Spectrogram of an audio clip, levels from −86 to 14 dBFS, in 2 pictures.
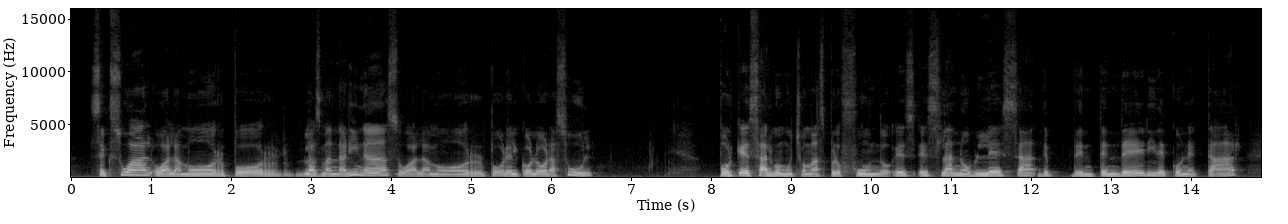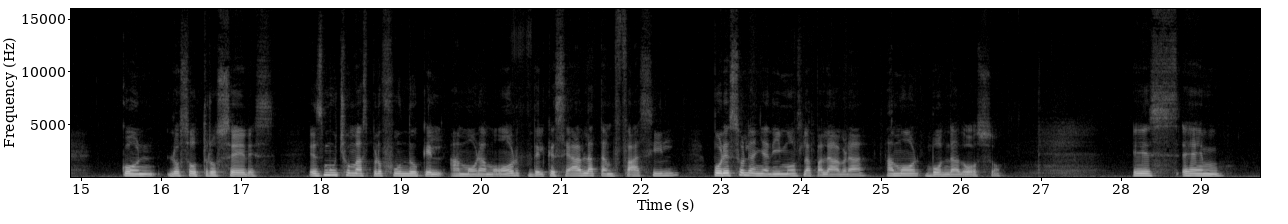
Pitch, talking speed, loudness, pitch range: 175 Hz, 115 wpm, -24 LUFS, 165-190 Hz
